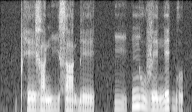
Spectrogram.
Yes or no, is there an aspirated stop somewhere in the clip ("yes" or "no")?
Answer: yes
